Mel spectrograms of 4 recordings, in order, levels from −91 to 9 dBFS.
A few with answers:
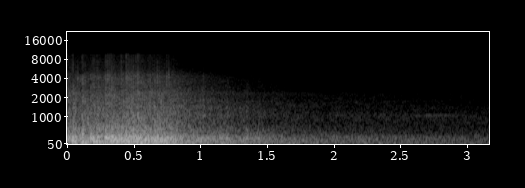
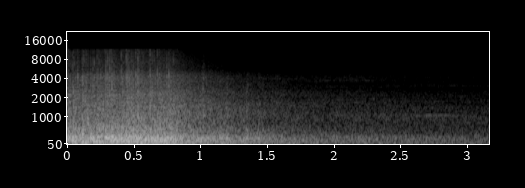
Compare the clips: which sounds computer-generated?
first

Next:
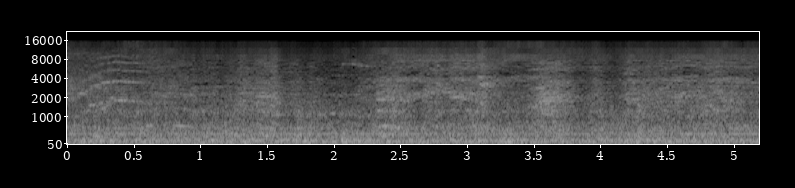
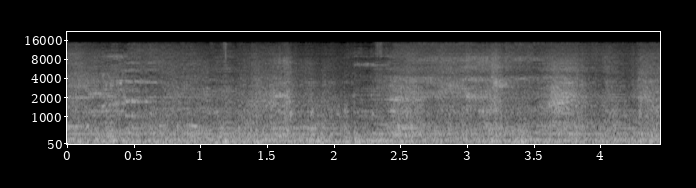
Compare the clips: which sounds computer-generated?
second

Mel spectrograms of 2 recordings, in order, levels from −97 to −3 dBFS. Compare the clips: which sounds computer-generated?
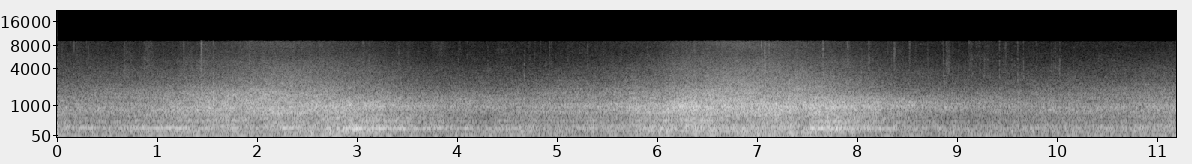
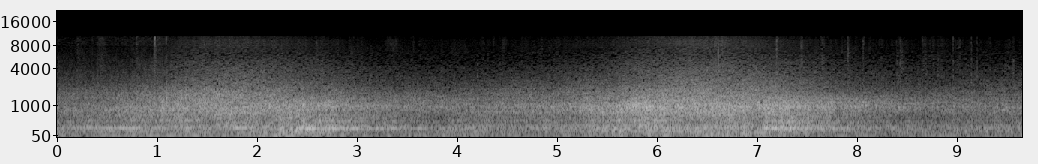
first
